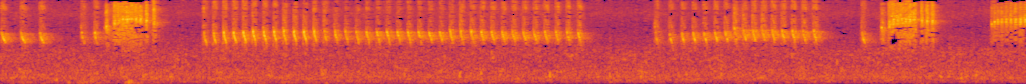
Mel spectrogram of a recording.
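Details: Kapas tembak bird song used for tutoring, fast rolling series of sharp chirps around a steady mid-high pitch, broken by short buzzy high bursts, over a constant hiss of flowing water.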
